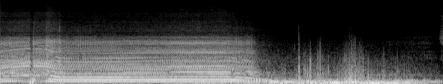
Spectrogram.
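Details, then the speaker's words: 2002 Camaro SS with newly installed 3.73 rear gears, during a 0-60 run: a steady droning tone under acceleration that drops away off throttle. The owner suspects insufficient carrier bearing preload letting the carrier move, causing differential noise. "think what happened is I didn't have enough uh carrier bearing preload. So, the carrier is moving and that's what's causing that noise."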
